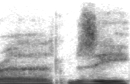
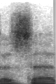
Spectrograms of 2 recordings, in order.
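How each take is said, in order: First: The letter is said as zee, North American. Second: The letter is said as zed, non-North American.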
